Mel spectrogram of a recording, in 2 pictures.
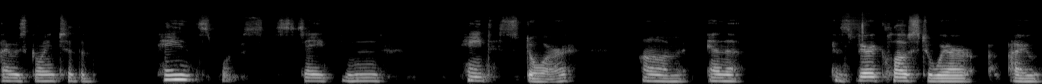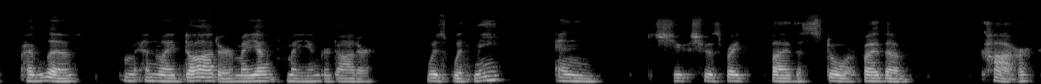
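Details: Adult woman with aphasia acquired from a stroke three years earlier, attending an aphasia program. Aphasia.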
